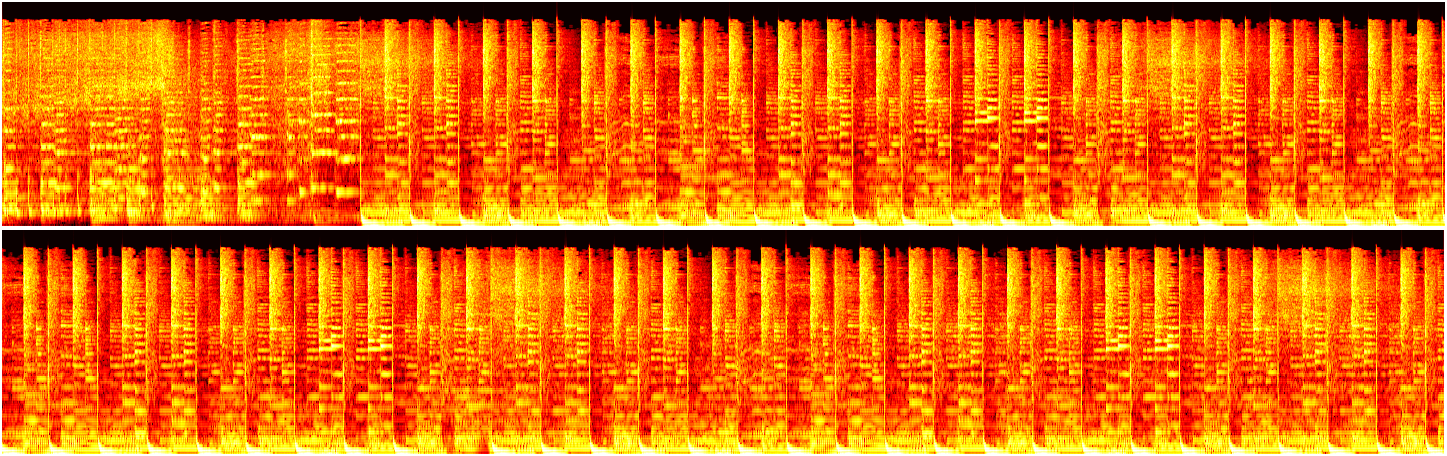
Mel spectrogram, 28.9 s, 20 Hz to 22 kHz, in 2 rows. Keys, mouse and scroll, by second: 0.8 u, 7.2 alt+], 19.5 ctrl+v, 22.2 u.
